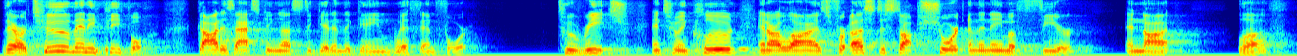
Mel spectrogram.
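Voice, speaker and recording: A fairly high-pitched man in his thirties, speaking a little slowly, preaches passionately on a church stage with a handheld mic, rising to emphatic appeals. The recording has long hall reverb.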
